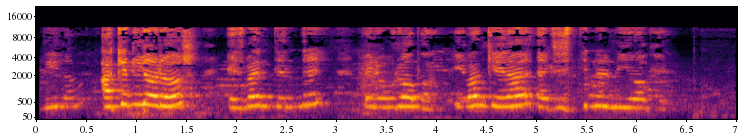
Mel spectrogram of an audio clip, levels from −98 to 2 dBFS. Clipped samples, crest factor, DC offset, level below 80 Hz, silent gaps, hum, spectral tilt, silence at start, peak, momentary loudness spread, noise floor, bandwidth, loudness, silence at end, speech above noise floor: under 0.1%; 18 dB; under 0.1%; -64 dBFS; none; none; -1 dB/octave; 0.1 s; 0 dBFS; 15 LU; -52 dBFS; 12 kHz; -17 LUFS; 0.7 s; 34 dB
